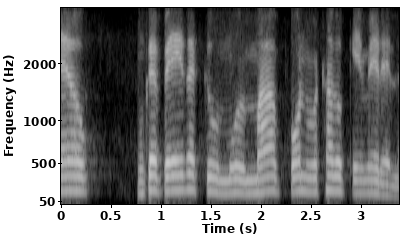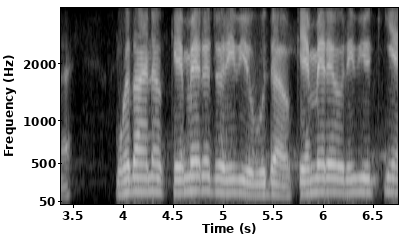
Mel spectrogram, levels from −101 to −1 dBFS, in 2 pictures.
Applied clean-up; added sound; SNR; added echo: none; none; none; none.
